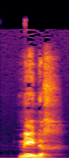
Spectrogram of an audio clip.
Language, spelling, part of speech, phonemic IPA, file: Dutch, menig, pronoun, /ˈmenəx/, Nl-menig.ogg
- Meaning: many a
